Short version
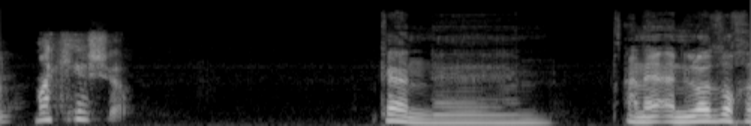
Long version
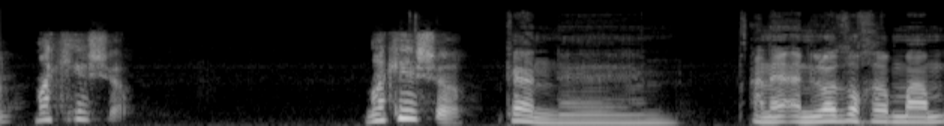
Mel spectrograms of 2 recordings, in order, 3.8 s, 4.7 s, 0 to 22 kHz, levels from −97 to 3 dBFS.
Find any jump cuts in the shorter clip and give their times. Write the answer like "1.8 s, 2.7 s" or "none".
1.8 s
